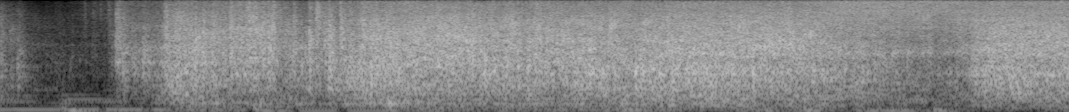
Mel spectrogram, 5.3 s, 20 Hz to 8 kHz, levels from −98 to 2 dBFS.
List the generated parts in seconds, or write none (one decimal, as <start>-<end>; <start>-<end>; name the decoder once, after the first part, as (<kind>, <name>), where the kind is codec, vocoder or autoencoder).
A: 0.0-1.2 (autoencoder, DAC-VAE); 2.0-5.3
